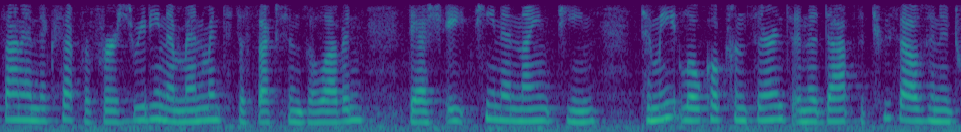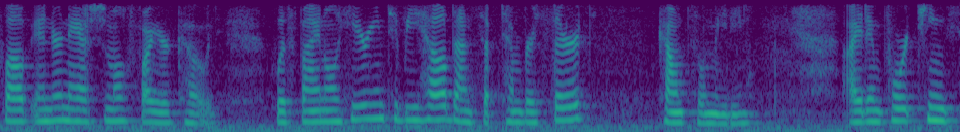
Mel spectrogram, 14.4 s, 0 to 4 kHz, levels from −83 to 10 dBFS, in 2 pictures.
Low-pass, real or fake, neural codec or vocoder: 3.6 kHz; real; none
